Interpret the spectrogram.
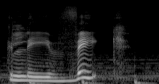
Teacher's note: In glevik, very small, the B of bake changes to V.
